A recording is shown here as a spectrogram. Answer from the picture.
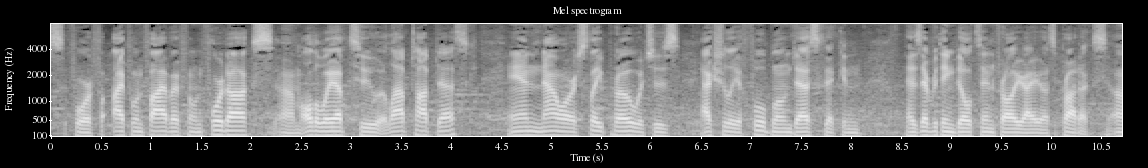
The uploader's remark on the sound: A special episode of the Maccast with interviews from the expo floor at Macworld/iWorld 2014.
